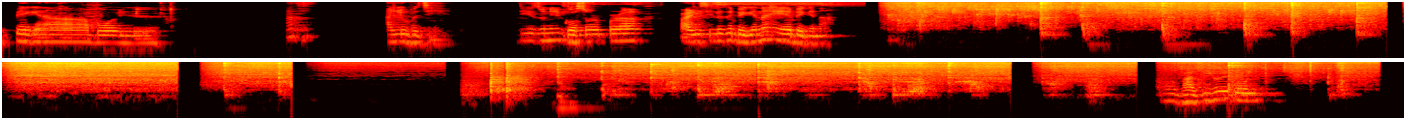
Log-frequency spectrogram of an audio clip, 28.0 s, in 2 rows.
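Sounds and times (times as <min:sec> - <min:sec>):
potatoes sizzling in hot oil: 0:08.8 - 0:27.8
metal spoon scraping pan: 0:18.8 - 0:25.2, 0:26.0 - 0:27.8.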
